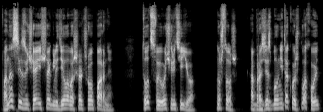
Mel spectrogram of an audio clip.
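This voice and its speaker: A man narrating an audiobook in an even, measured reading voice. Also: medium pitch, dry recording, clean studio sound.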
